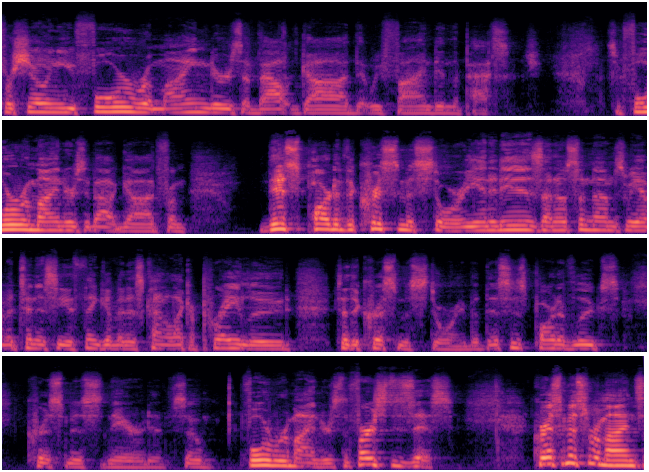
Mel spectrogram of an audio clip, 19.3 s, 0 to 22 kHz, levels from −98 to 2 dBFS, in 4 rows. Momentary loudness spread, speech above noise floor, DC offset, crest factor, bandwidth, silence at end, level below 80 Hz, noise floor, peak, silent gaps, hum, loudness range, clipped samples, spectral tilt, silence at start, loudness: 18 LU; 26 dB; under 0.1%; 22 dB; 11.5 kHz; 0 s; -74 dBFS; -56 dBFS; -8 dBFS; none; none; 9 LU; under 0.1%; -5 dB/octave; 0 s; -29 LUFS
